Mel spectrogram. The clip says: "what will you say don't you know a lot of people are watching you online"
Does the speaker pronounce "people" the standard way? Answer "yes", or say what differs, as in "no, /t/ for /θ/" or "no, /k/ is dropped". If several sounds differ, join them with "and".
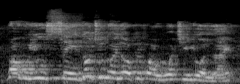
no, /w/ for /l/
